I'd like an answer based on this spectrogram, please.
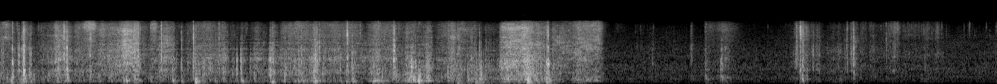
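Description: Cardboard shoebox scraping and rustling against the shipping carton as it is handled and lifted out, with dense crackling of cardboard and paper for about six seconds. Then much quieter, with a couple of sharp knocks.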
